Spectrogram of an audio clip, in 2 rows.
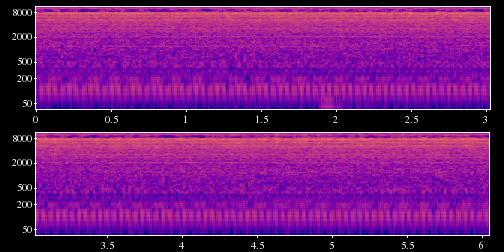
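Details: Round-grille 1970s/80s Limit Ariel 12-inch Spanish oscillating desk fan, freshly oiled, on high drawing 84 watts and about 1416 ft/min airflow. Steady hum with a regular rubbing beat about three and a half times a second: loose winding insulation catching the rotor.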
